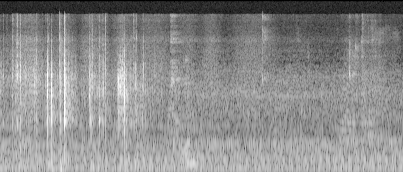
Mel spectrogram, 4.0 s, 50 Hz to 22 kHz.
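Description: Electric hair clipper humming steadily while a plastic number 3 guard comb is clicked onto it, with a cluster of sharp clicks in the first second or so.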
